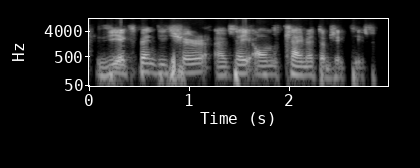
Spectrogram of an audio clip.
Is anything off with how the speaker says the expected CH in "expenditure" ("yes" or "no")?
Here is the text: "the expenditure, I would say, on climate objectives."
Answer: no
